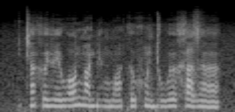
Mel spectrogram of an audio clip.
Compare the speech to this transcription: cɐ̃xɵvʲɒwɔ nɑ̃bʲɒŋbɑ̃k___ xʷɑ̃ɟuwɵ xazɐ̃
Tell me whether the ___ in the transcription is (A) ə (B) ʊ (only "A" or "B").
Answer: A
